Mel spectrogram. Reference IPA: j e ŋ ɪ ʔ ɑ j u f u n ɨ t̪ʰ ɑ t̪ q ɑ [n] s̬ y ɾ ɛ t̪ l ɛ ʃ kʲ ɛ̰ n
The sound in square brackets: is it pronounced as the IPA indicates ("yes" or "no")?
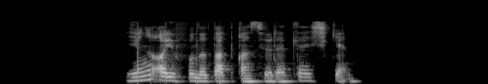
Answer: yes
